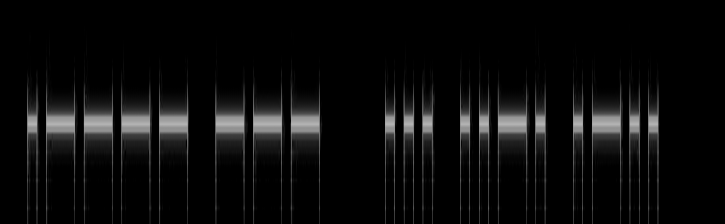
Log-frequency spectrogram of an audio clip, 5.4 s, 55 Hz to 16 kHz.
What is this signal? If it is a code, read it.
Morse code, heard as a keyed tone, about 17 wpm, 690 Hz. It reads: 1O SFL
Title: Winter Field Day Exchanges 17wpm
